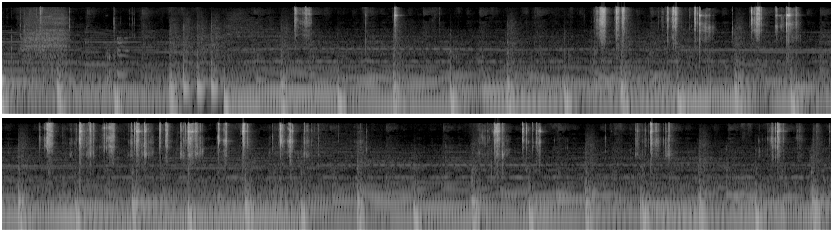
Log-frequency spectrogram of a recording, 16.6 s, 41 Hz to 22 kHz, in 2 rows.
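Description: Bimetallic £2 coins clinking together as they are handled and sorted by hand, in clusters of sharp clicks, over background music with a steady bass line.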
